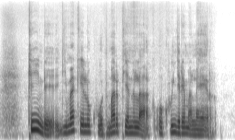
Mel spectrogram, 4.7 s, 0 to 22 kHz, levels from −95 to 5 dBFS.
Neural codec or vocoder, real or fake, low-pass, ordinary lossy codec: codec, 44.1 kHz, 7.8 kbps, Pupu-Codec; fake; none; none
